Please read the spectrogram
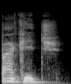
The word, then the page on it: baggage: British English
